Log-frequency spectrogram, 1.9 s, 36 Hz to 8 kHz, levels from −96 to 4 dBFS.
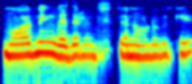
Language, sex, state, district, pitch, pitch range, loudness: Kannada, female, Karnataka, Dharwad, 235 Hz, 225-255 Hz, -13 LUFS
